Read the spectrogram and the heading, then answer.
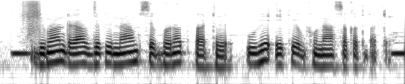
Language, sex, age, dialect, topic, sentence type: Bhojpuri, male, 36-40, Northern, banking, statement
